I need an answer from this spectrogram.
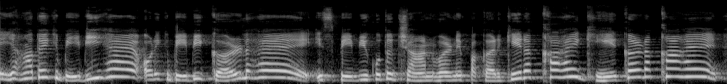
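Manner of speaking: ordinary talk, nothing marked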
